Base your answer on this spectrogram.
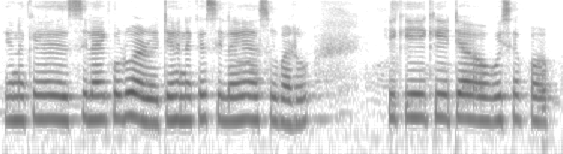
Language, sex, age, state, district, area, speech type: Assamese, female, 30-45, Assam, Udalguri, urban, spontaneous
